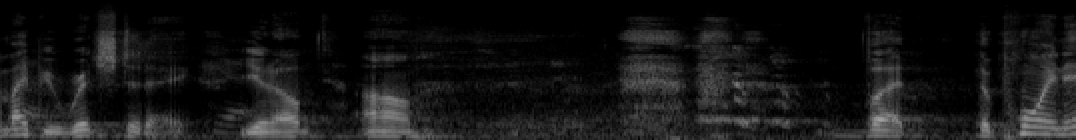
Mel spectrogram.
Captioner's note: laughs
